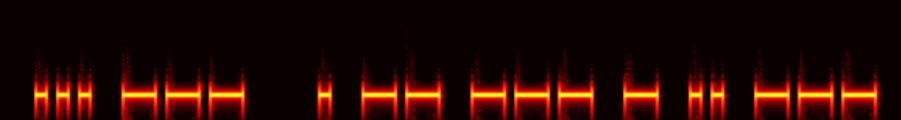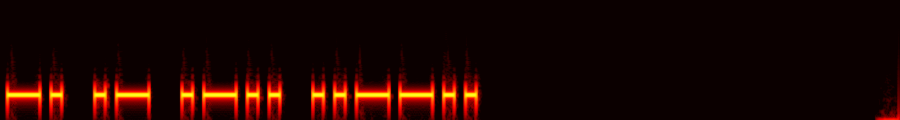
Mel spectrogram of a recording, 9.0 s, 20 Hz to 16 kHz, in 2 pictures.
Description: Morse code, heard as a keyed tone, about 22 wpm, 700 Hz. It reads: SO EMOTIONAL?
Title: Sentences from Top 1000 Words - Review Part 5 - 22wpm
